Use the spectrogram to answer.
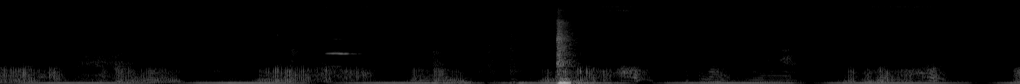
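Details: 9.5-month-old boy asleep, snoring and drooling: soft, rhythmic rumbling noises with each breath, low steady background hum; infant snoring.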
